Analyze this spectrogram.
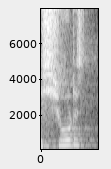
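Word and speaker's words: should: पे हो गया साइलेंट शुड यहां पर शुड प्रोनंसिएशन होता है यहां का भी एल हो गया साइलेंट डी के पहले लाए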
